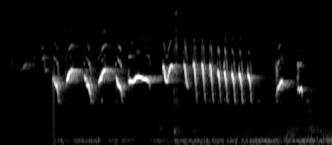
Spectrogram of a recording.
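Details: Horsfield's babbler (Malacocincla sepiaria), a small bird that hides in scrub in Southeast Asian tropical forest, gives clear, high whistled notes, then a quick run of bright repeated chips.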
